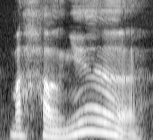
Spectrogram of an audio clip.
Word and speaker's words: Mahalnya: (This is expensive) "Ma-Hal-Nya" (listen to how I say it) remember to say the L sound at the back "Nya" try to pull the "Nya" sound longer a bit to express your dissatisfaction on the price "Mahalnya" If you want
